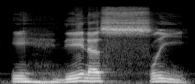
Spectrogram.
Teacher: pada lafal ha, usahakan di sini mengalir nafasnya dan lembut. Ada namanya jaroyanu an-nafas.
